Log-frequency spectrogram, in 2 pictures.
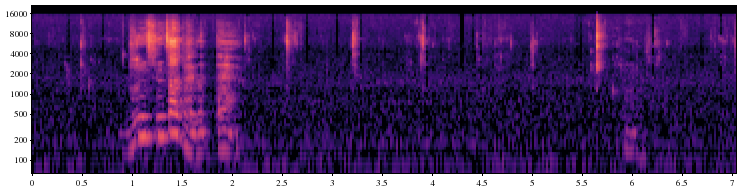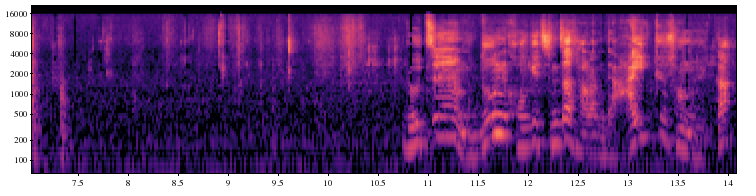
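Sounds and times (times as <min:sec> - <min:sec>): low steady hum: 0:00.0 - 0:14.0
person chewing: 0:00.2 - 0:00.7, 0:02.1 - 0:10.4.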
